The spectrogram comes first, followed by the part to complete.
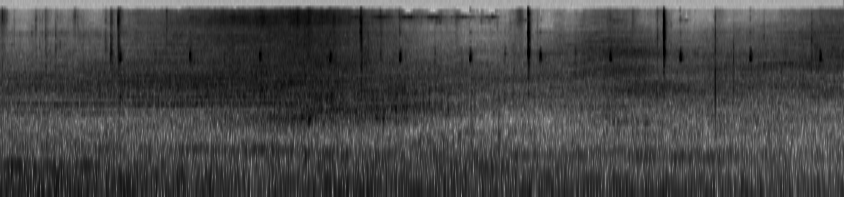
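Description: Road and engine noise inside a moving car's cabin: a steady low rumble with tyre hiss. A faint, evenly spaced ticking runs for a few seconds in the middle.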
